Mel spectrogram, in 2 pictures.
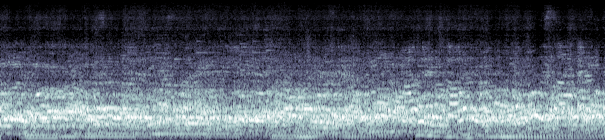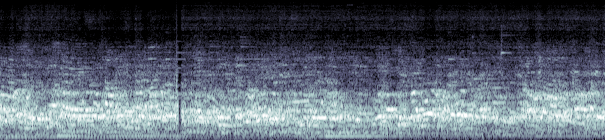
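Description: A crowd of men and women chatters all around in a large, echoing hall.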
